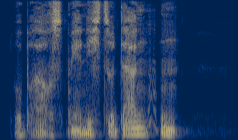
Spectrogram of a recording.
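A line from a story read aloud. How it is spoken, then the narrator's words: Gruff grumble. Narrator (German): brummte Fels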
